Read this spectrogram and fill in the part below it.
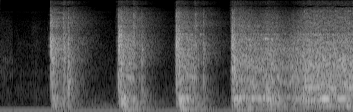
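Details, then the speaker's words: Vehicle with dual triangulated four-link suspension, battery just installed, cranked with a relay: three short cranking bursts then a longer crank, engine never catches; crank-no-start, cause not yet pinned down. "will not start with a key"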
